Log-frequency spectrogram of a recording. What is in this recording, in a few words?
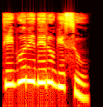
"ತಿಗುರಿದಿರುಗಿಸು", Kannada; tiguridirugisu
